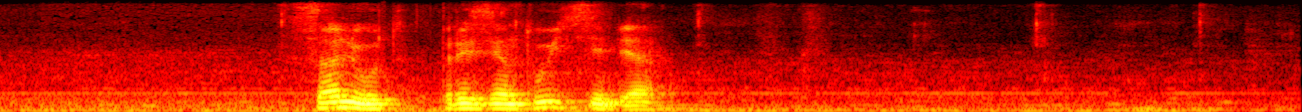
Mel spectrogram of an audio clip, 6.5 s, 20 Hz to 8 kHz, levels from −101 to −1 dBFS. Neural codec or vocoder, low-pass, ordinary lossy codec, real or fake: none; 7.2 kHz; Opus, 32 kbps; real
